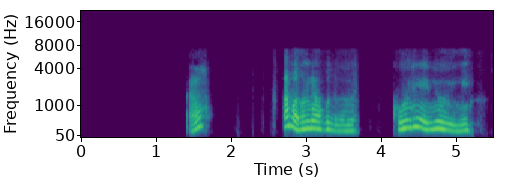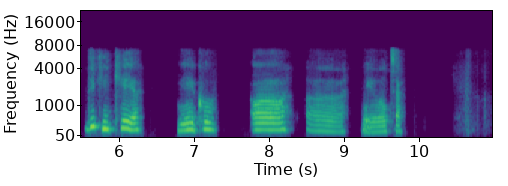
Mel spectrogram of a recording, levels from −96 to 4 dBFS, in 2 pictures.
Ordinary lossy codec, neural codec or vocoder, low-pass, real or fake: none; codec, 16 kHz, 1.1 kbps, Voila-Tokenizer; 7.2 kHz; fake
